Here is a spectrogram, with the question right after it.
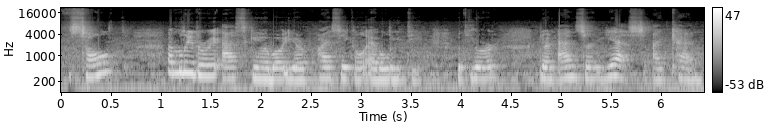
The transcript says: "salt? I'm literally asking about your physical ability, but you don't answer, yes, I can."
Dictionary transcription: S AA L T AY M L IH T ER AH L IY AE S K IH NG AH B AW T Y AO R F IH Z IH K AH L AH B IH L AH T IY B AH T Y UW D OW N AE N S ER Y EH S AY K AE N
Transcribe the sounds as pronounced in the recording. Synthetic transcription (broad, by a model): S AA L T AY M L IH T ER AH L IY AE S K IH NG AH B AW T Y AO R P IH S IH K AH L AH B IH L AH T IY B AH T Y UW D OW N AE N S ER Y EH S AY K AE N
